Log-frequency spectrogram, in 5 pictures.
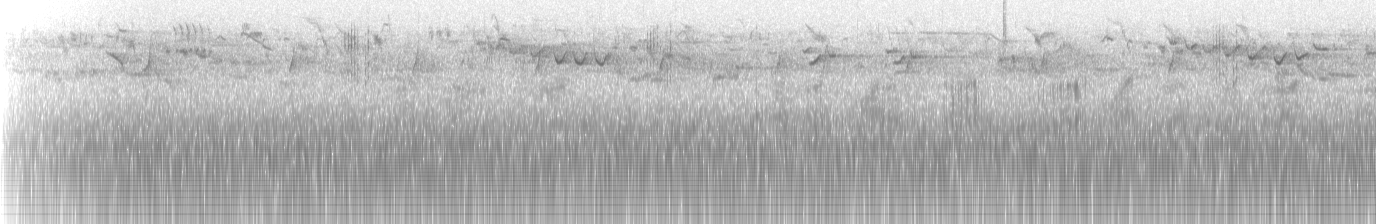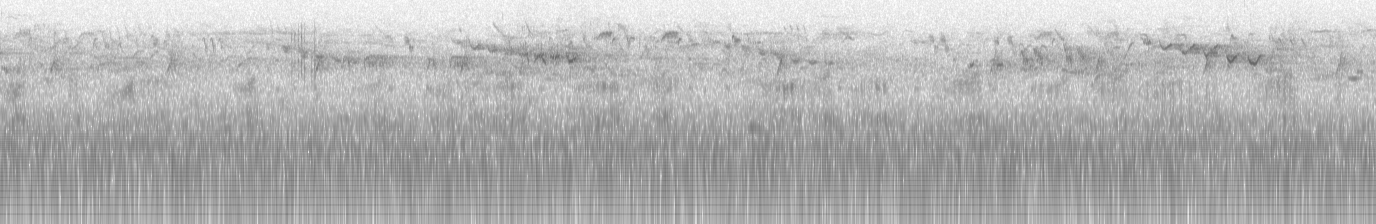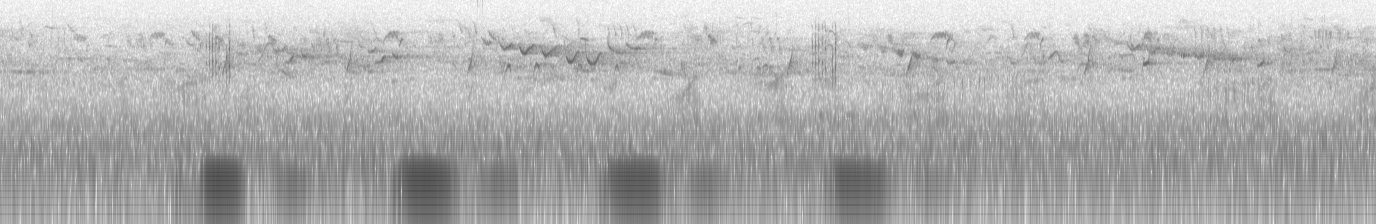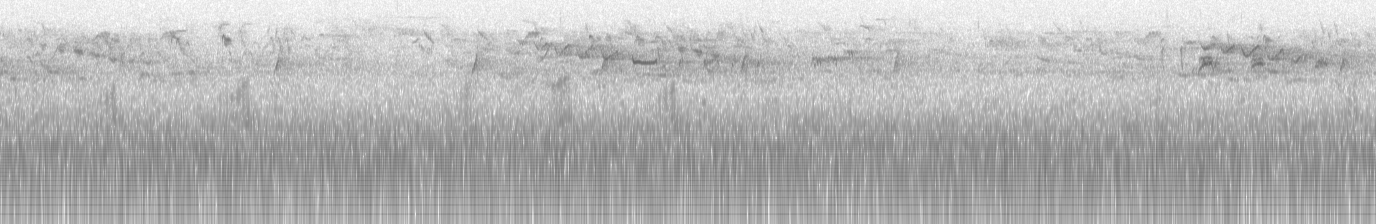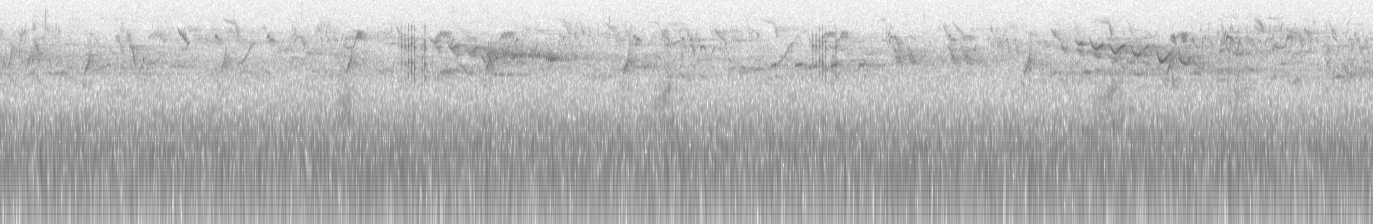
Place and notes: Dawn chorus in the bog, south Estonia
eurasian bittern and other birds out in the bog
